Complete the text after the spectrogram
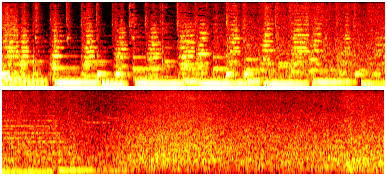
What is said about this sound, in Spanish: Las espumosas olas de un mar de color intenso bañan la amplia costa, donde varias decenas de hombres y mujeres en trajes de playa, sentados o acostados en la arena, disfrutan los rayos del sol tostando sus pieles.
